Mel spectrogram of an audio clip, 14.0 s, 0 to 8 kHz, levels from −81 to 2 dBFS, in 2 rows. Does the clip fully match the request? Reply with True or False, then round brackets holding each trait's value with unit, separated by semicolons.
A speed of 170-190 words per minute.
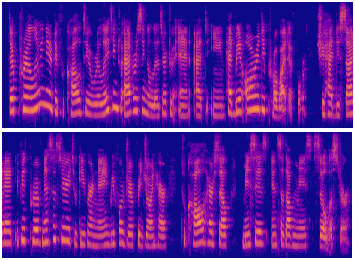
True (175 wpm)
